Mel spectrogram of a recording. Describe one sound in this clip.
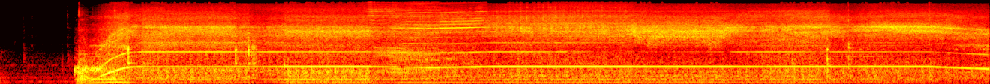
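A table saw whines steadily as it spins.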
